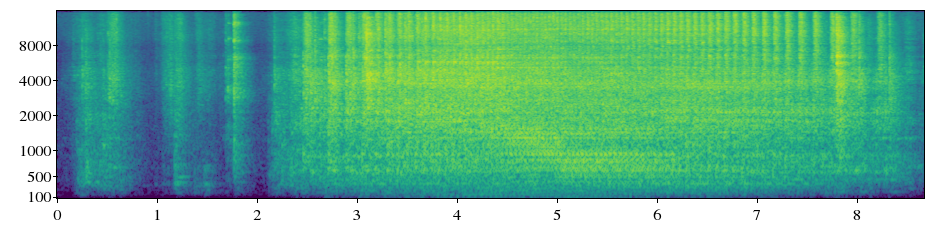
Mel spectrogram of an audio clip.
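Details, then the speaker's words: Toro Proline walk-behind mower with Kohler Command engine, sat since April, new spark plug fitted, before carb replacement: short cranking bursts, then catches and races only on starting fluid; owner suspects clogged carburetor. "And what I'm going to show y'all is that it runs. So on starting fluid, which is good."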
